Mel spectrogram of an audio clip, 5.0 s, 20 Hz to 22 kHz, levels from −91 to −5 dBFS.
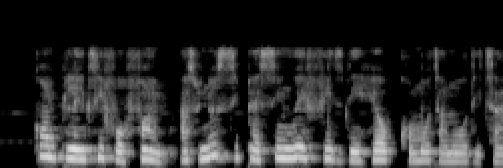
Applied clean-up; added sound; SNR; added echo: classical method Wiener filter.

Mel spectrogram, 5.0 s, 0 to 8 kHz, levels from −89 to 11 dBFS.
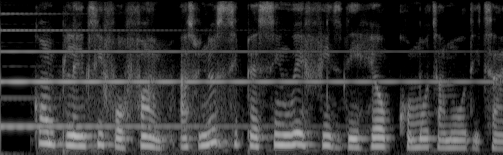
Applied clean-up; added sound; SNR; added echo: none; Musical instrument; 10 dB; none.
